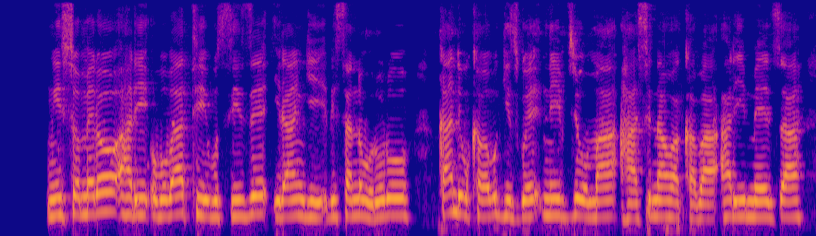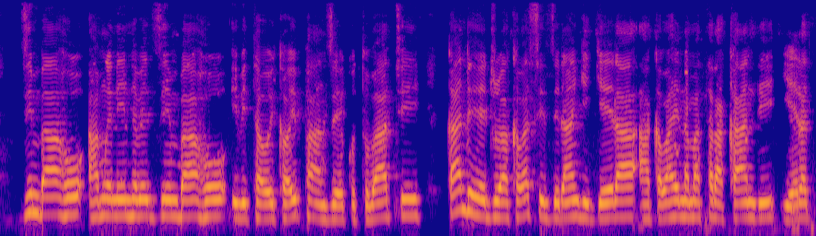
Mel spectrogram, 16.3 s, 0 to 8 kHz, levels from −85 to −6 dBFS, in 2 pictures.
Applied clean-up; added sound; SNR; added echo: neural mask model Resemble Enhance denoiser.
